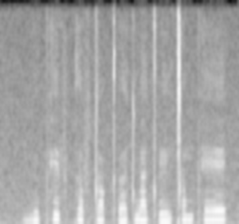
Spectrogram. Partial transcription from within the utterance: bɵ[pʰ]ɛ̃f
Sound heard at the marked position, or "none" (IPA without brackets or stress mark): pʰ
